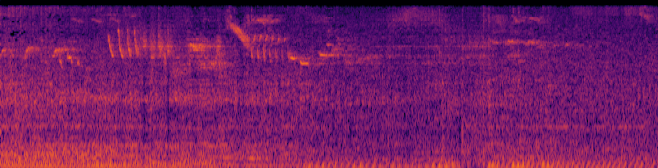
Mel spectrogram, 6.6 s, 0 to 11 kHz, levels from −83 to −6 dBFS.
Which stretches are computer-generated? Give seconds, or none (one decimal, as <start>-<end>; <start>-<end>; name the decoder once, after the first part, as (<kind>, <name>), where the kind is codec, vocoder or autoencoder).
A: 1.4-2.3 (codec, SNAC); 3.7-4.9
